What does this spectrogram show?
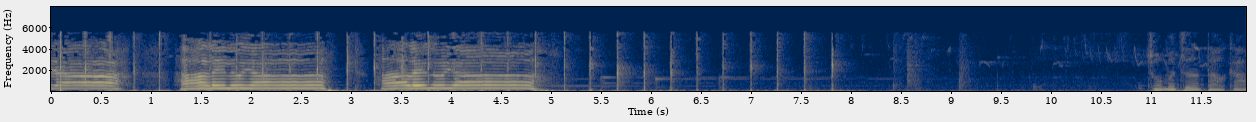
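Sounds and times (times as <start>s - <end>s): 
rhythmic group clapping: 0.0s - 8.1s
speech: 1.3s - 4.9s, 11.0s - 11.9s.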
